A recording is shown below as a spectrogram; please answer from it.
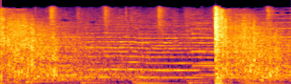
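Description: Two pistol shots about a second and a half apart, each sharp and followed by a ringing tail, over background music.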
